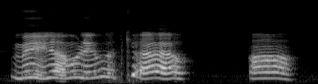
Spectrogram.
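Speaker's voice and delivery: very loud, very drawn-out, slow, dopey dub voice. Mocking the old french dubbing of a film: imitating a dumb-sounding dub voice. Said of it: "un peu une voix de débile".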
